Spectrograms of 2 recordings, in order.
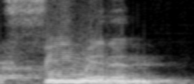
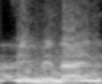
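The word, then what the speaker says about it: feminine: दूसरा है फीमेनिन। क्या है? फीमेनिन। अक्सर लोग इनको मैस्कुलाइन, फेमिनाइन कहते हैं, लेकिन इसका एक करेक्ट प्रोनाउंसिएशन नहीं है। Correct pronunciation is masculine and फेमिनिन।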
